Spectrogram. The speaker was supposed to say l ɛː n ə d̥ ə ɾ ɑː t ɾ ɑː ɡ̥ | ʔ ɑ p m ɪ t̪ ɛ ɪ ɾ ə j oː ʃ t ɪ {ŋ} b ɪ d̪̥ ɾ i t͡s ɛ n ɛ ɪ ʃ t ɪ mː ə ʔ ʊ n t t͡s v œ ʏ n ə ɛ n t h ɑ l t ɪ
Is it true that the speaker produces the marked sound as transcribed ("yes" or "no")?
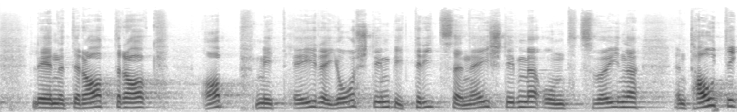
no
